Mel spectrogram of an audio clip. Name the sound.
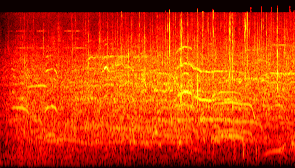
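applause sound effect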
